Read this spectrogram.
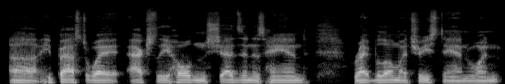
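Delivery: normal talking voice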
